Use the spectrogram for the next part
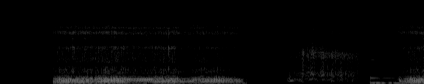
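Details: Simulated snoring sound effect for an animated Gacha Club character, a 15-year-old girl (Umaru): a long, buzzing snore, a pause, then another snore.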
